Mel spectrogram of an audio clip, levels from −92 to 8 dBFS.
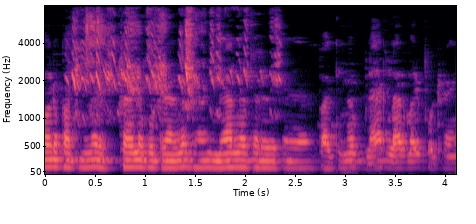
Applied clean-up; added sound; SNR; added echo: classical method log-MMSE.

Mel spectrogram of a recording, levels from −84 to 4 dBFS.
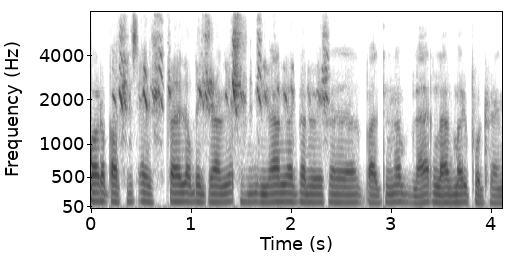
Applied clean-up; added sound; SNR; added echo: neural diffusion model UNIVERSE++.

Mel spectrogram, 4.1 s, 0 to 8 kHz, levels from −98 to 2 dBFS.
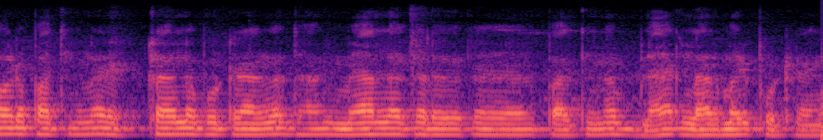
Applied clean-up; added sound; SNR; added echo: none; none; none; none.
